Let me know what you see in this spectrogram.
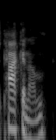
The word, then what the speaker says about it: Pakenham: Does it rhyme with bacon and ham? – Well, close. It does rhyme with the last. My last name is Pakenham, but some Oh. – people call it Pakenham.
